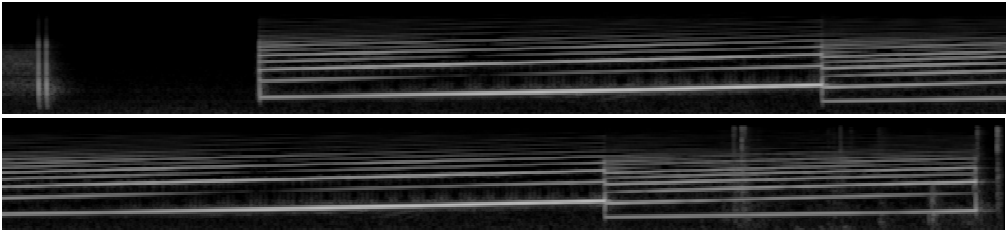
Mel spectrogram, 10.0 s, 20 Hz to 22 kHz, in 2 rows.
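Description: Notifier VEC 25/50X voice evacuation panel sounding its whoop evacuation tone through an EST speaker strobe. After about a second of silence, a loud, buzzy tone sweeps upward over three to four seconds, drops back low and rises again, three times, and cuts off abruptly near the end.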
